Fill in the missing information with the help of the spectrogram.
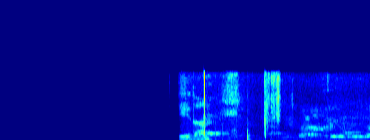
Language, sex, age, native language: Icelandic, female, 9, Icelandic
